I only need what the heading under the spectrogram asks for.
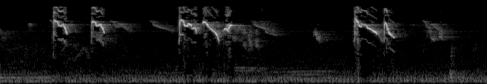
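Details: Oriental white-eye (pleci) song, played to stimulate other white-eyes to sing: sparse, short clusters of high, sharply falling whistles and chirps separated by quiet gaps of about a second.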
